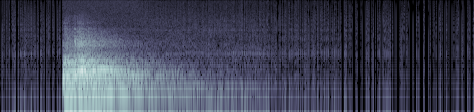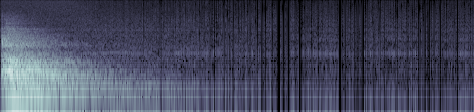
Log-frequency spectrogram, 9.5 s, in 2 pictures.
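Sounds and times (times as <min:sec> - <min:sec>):
taiko drums: 0:00.6 - 0:02.1, 0:04.8 - 0:06.1.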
